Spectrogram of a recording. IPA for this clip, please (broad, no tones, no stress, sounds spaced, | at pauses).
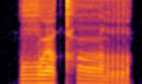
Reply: ʁʷ ɛ qʰ ɑ̃ r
